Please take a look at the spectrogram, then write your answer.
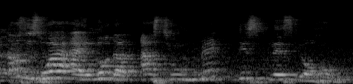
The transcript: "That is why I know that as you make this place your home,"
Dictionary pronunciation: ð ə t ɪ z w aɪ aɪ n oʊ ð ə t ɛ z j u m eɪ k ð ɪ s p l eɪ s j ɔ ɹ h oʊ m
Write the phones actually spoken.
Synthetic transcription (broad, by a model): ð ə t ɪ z w aɪ aɪ n oʊ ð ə t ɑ s j u m eɪ k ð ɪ s p l eɪ s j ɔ h oʊ m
